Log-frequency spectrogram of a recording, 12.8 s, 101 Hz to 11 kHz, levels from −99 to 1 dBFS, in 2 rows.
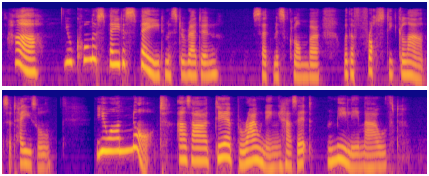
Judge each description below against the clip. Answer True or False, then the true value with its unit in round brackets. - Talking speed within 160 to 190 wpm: False (135 wpm)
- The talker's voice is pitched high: True (200 Hz)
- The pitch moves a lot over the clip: True (6.7 semitones)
